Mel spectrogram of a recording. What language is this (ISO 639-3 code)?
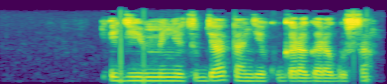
kin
